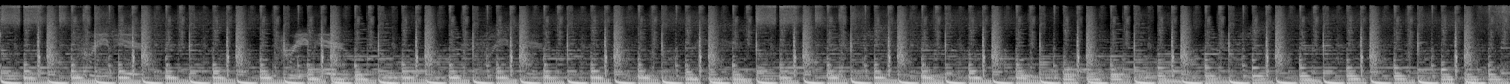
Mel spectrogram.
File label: pulse loop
